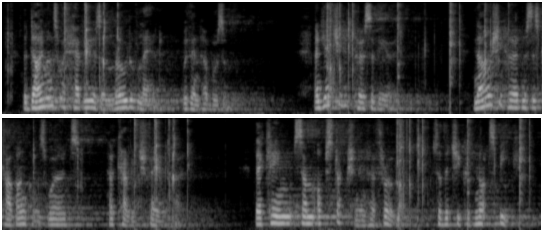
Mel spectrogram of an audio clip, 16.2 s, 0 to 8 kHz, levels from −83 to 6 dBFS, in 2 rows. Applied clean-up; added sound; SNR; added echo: none; Crushing; 10 dB; reverberation time 2.4 s.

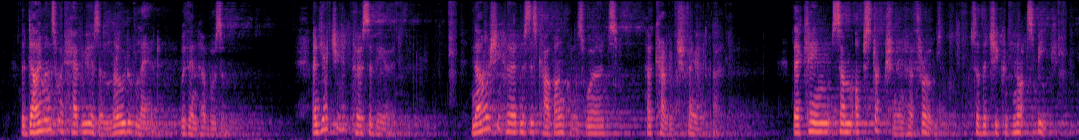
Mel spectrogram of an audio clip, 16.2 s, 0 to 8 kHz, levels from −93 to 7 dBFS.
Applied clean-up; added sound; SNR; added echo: neural separator model SepFormer DNS4.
